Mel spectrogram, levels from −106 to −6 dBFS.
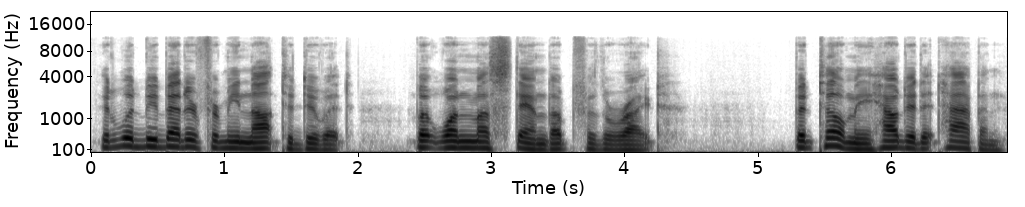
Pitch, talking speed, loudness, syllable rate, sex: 130 Hz, 220 wpm, -17 LUFS, 5.5 syllables/s, male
